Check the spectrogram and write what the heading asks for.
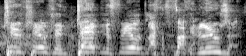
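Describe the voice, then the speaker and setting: High-voiced male stand-up comic. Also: fairly quick, noisy background. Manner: absurd, deadpan-to-explosive storytelling. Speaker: stand-up comedian. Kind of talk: stand-up routine. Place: comedy club stage. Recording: live club with audience laughter.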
